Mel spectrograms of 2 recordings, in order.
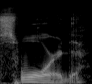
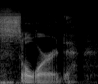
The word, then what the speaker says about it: sword: And we don't pronounce the W in sword. It's not sword. It's sword.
